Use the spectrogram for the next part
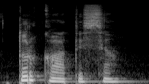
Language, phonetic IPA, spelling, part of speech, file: Ukrainian, [tɔrˈkatesʲɐ], торкатися, verb, Uk-торкатися.ogg
- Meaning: 1. to be in a state of physical contact with 2. to concern; to relate to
